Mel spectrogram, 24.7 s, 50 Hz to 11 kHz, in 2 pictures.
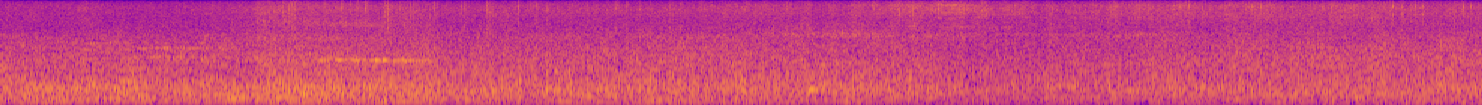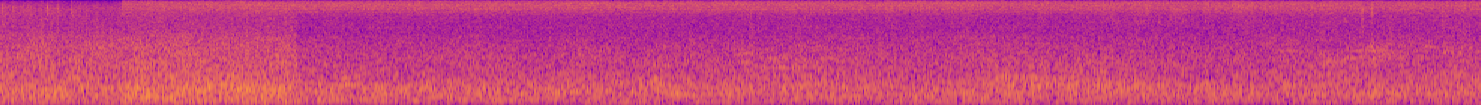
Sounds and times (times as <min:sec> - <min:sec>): Steam: 0:00.0 - 0:24.6
Train: 0:00.0 - 0:24.6.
